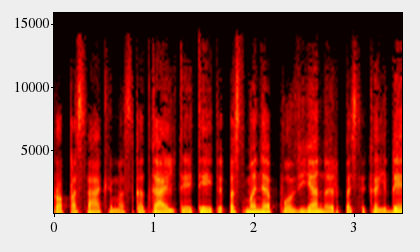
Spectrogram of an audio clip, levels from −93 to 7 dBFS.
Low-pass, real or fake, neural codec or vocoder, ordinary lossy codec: 14.4 kHz; fake; autoencoder, 48 kHz, 32 numbers a frame, DAC-VAE, trained on Japanese speech; MP3, 64 kbps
